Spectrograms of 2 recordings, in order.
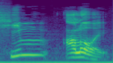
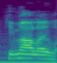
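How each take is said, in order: First: The two parts are said as separate words. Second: The two parts are merged into one word. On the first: It takes longer to say and sounds unpleasant. The speaker calls it wrong. "এই হিম আলয় বলতে গেলে কিন্তু শুনতেও খারাপ লাগছে" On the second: It is quicker to say and sounds pleasant. The speaker calls it right. "খুব কম সময় উচ্চারণ করার জন্য কিন্তু কিনা হিমালয় বলা হচ্ছে"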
